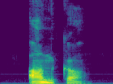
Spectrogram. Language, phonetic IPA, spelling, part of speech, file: Polish, [ˈãŋka], Anka, proper noun, Pl-Anka.ogg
